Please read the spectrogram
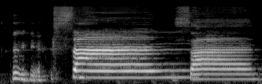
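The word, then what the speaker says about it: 三: Since the tone is like the flat one, so okay. San like make it longer.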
